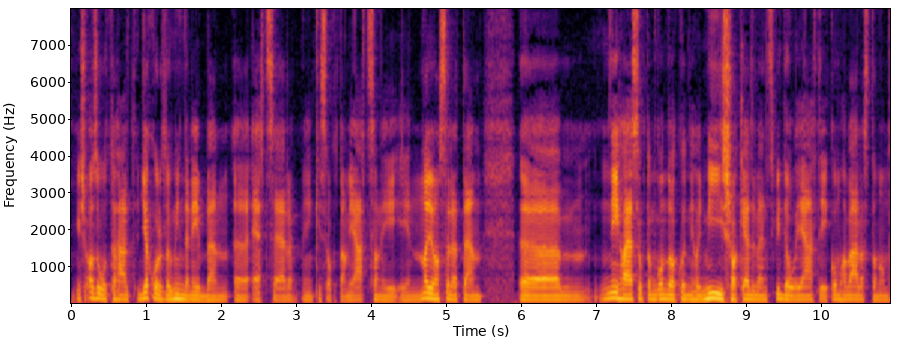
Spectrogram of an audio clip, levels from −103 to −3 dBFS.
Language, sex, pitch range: Hungarian, male, 110-125 Hz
